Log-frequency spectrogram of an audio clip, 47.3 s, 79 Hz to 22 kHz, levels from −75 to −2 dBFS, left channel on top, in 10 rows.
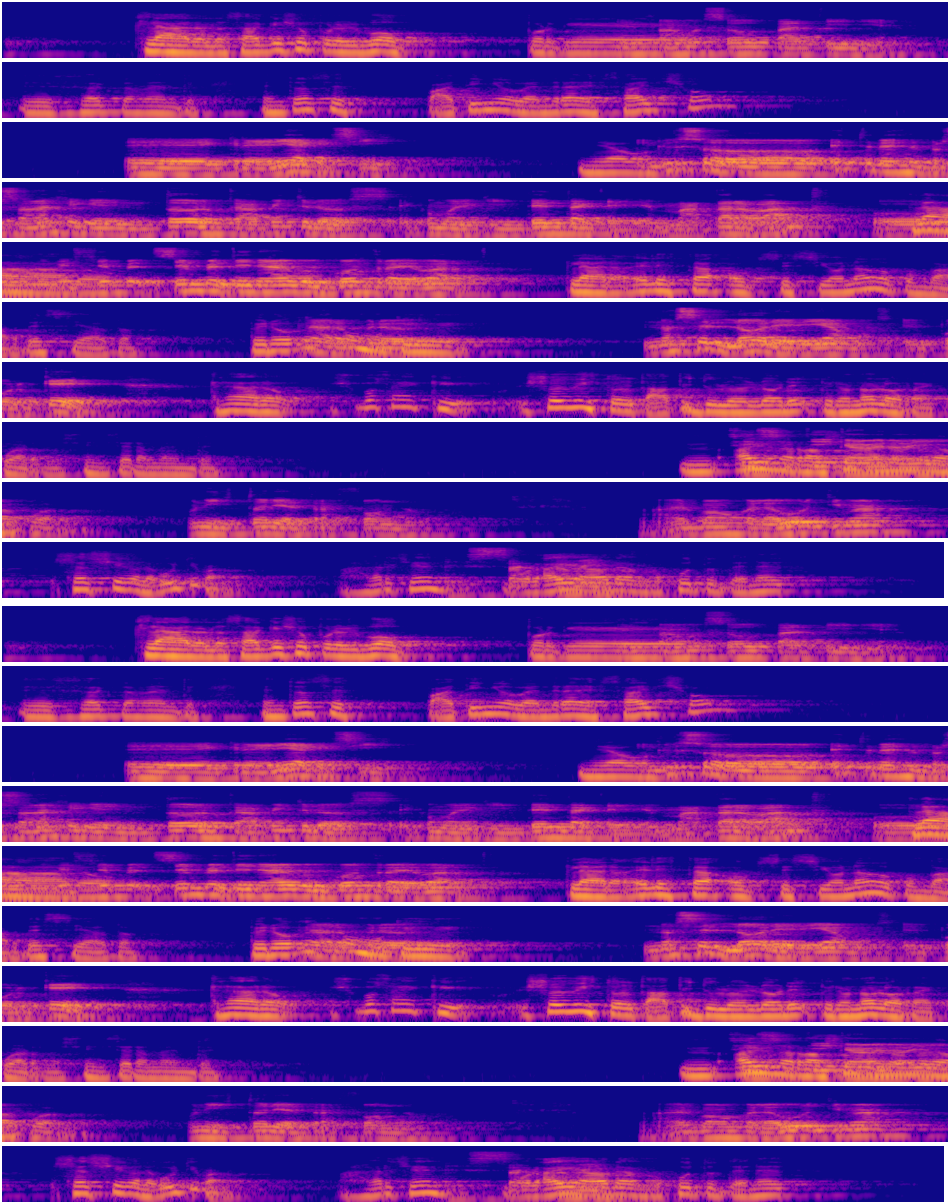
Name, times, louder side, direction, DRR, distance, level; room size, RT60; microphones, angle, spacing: voice 1, 0.7-2.0 2.6-3.4 4.8-5.7 6.0-6.5 6.9-8.4 12.3-12.8 18.7-19.5 21.7-24.3 24.9-26.0 29.4-34.2 36.5-38.2 42.8-43.8 44.3-44.8 45.1-46.5, right 1 dB, 15° right, 6 dB, 0.5 m, -27 dB
voice 2, 3.1-4.5 10.1-11.4 12.6-21.3 25.2-25.8 26.9-29.2 36.7-37.9 38.8-39.9 41.0-42.3 44.8-45.7, left 1 dB, 20° left, 3 dB, 2.0 m, -27 dB
24.0 x 11.5 x 4.9 m, 1.2 s
head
